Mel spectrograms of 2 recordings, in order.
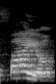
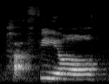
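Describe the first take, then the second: First: The name is said plainly, without added syllables. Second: The name is said with an added extra syllable. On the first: The speaker calls it right. "my last name, File, is as easy as hooked on phonics" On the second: The speaker calls it wrong. "they tend to add in extra syllables or additional letters"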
